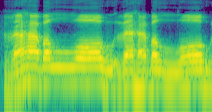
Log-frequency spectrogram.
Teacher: لفظ اللہ کے لام کو پر پڑھیں گے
